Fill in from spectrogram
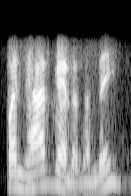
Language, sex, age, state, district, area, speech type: Sindhi, female, 45-60, Rajasthan, Ajmer, urban, conversation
